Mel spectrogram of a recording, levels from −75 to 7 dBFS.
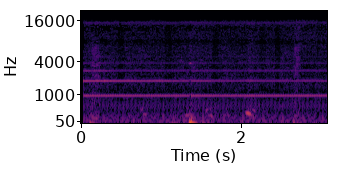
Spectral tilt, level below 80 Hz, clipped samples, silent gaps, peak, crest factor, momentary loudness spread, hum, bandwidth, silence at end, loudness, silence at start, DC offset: -2 dB/octave; -50 dBFS; under 0.1%; none; -22 dBFS; 18 dB; 3 LU; 60 Hz at -60 dBFS; 17 kHz; 0 s; -41 LUFS; 0 s; under 0.1%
